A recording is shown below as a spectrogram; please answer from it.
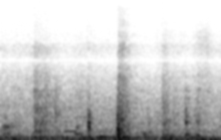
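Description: Knife and fork clinking and scraping on a plate while cutting a breaded cutlet, a few sharp clinks with the loudest about a second in, over steady restaurant background noise with voices.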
